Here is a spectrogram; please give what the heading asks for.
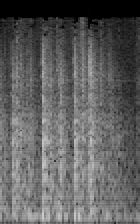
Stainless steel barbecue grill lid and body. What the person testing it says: hear a little bit of movement in the lid but we don't hear the massive rattling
